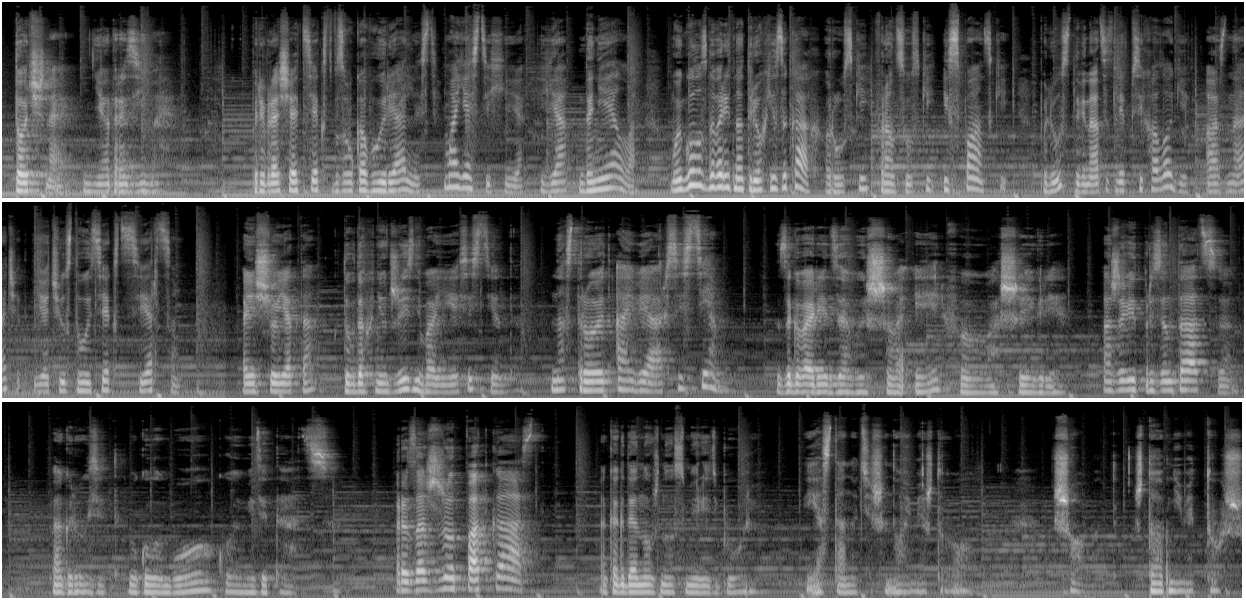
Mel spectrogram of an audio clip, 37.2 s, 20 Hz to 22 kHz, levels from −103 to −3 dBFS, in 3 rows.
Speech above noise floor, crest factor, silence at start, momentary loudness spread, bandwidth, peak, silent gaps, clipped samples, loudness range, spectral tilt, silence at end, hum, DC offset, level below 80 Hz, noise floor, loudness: 21 dB; 22 dB; 0 s; 17 LU; 18.5 kHz; -10 dBFS; none; under 0.1%; 5 LU; -4 dB/octave; 0 s; none; under 0.1%; -50 dBFS; -52 dBFS; -31 LUFS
